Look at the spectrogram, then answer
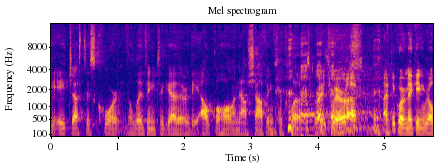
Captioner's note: laughter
